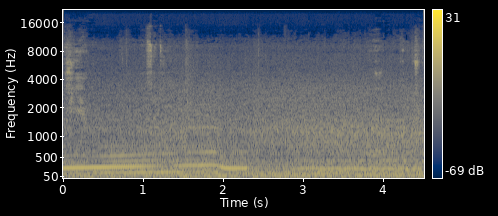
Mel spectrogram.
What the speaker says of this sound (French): le moteur flat 6 de chez Porsche couplé à la PDK, c'est une orgie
